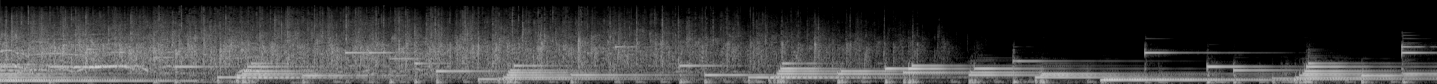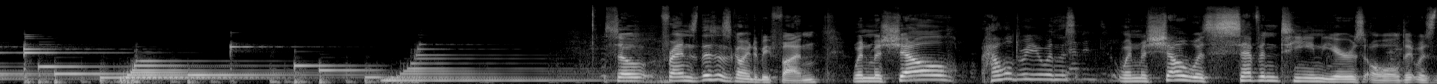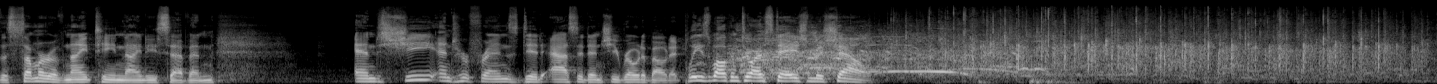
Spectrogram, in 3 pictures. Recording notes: Recorded live at The Company House in Halifax, NS.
